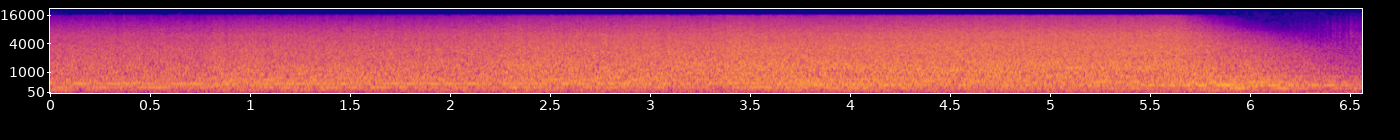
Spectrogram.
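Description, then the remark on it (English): A tractor with three huge truck engines on the front roars in a loud, dense, unbroken blast with a steady low droning hum beneath. The roar swells slightly over several seconds, then tapers off at the end. No talking. “And here's another tractor. It's got three huge engines on the front, like out of a truck.”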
